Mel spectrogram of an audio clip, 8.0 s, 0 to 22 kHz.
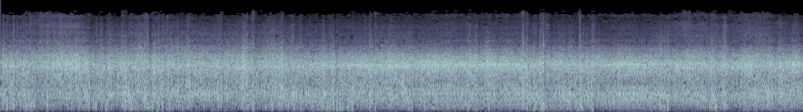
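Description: Onboard sound of a BMW F700GS motorcycle riding at speed: loud, steady wind rush and crackle on the camera microphone, with the engine's low hum faintly underneath.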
